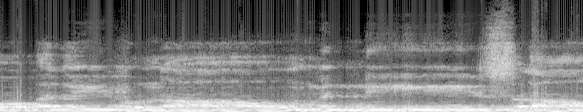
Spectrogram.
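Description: A man chanting in long, drawn-out melodic phrases, his voice amplified through a microphone.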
